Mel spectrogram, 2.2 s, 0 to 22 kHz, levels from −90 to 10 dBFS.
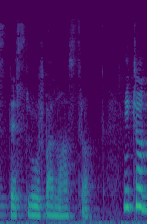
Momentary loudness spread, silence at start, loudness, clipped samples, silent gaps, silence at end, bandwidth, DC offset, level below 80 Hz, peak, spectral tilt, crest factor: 15 LU; 0 s; -38 LUFS; under 0.1%; none; 0 s; 14.5 kHz; under 0.1%; -66 dBFS; -18 dBFS; -7 dB/octave; 20 dB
